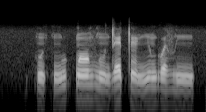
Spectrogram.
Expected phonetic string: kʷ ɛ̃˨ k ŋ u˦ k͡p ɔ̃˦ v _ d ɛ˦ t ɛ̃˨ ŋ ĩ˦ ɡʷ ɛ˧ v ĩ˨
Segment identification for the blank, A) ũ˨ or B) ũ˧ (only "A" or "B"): A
